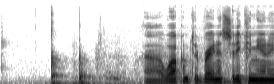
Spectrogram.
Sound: knocks desk

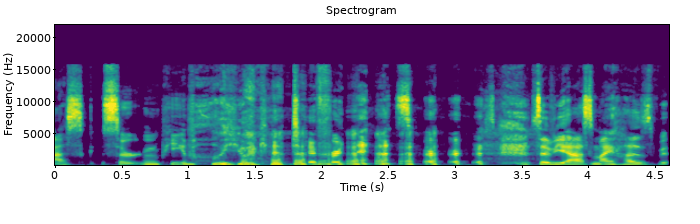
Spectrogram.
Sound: laughter

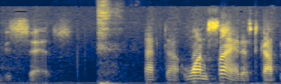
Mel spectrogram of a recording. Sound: chuckles

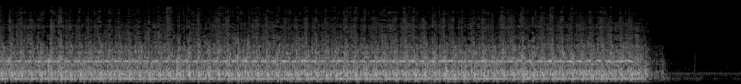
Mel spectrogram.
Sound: sewing machine whirring

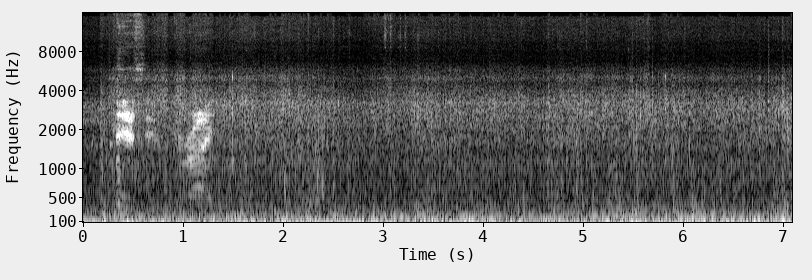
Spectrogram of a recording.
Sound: sound of car traveling on rough terrain

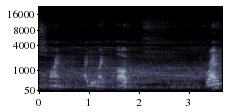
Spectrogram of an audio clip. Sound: inhale

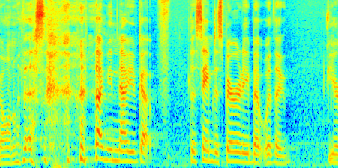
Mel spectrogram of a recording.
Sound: laughter

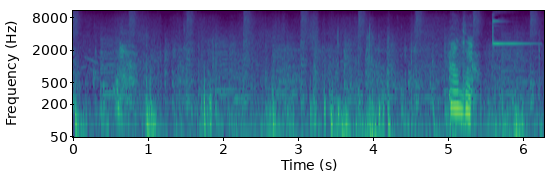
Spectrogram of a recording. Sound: rough breathing

